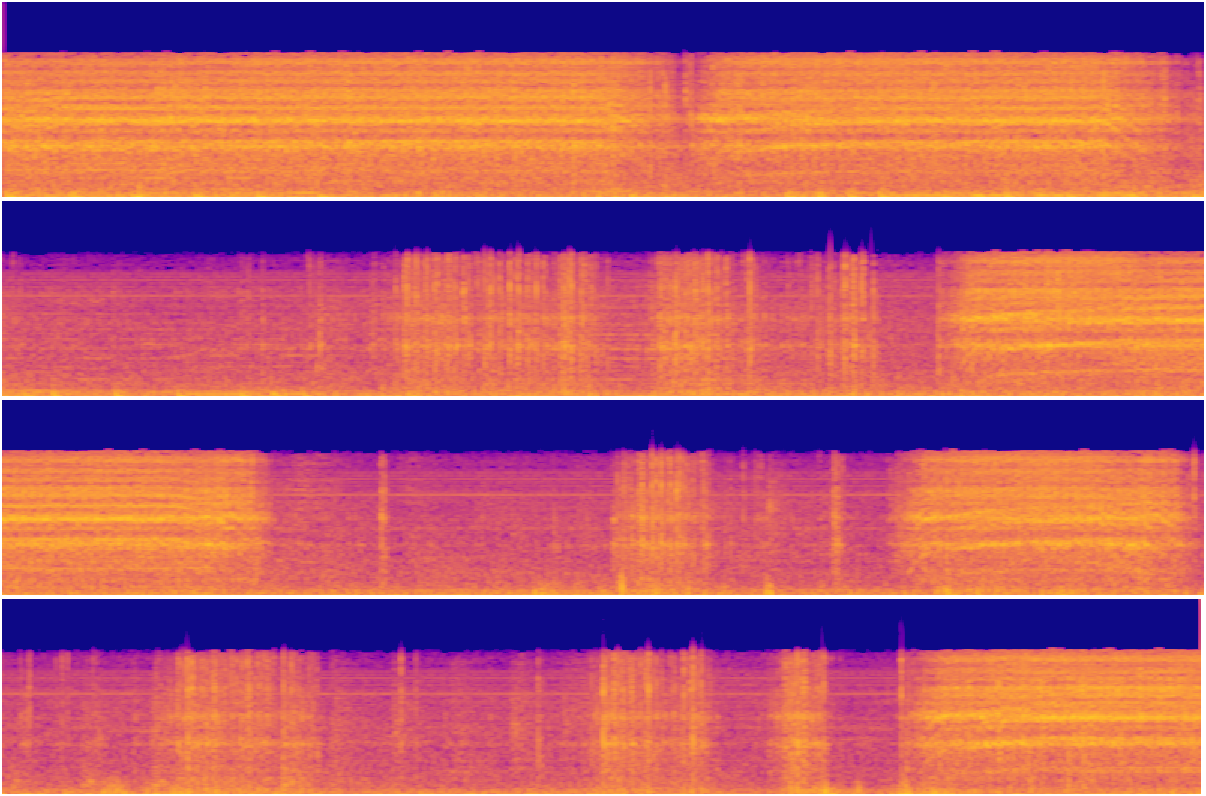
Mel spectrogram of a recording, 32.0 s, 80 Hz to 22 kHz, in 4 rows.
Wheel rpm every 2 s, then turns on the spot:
160, 160, 110, 140, 0, 10, 20, 110, 140, 10, 10, 100, 20, 10, 30, 110.
10-14 18-20 24-26 28-30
